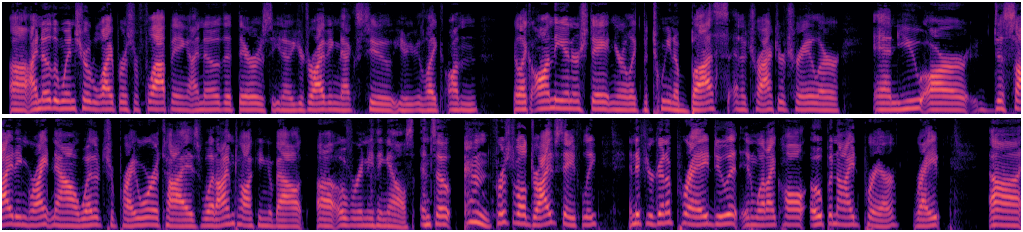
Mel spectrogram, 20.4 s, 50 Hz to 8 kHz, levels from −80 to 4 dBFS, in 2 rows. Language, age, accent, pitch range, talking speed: English, 30-49, American, 165-200 Hz, 225 wpm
